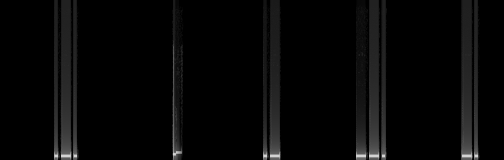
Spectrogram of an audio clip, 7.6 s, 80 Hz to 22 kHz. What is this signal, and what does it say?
Morse code, heard as a keyed tone, about 25 wpm, spaced as for 7 wpm, 690 Hz. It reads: R AGN
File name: Top 90 QSO Elements - 8x Character Spacing - 25wpm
